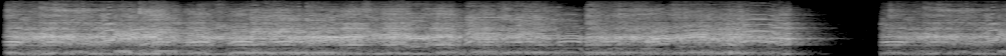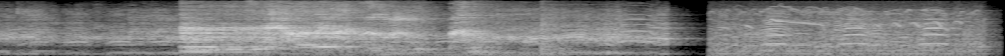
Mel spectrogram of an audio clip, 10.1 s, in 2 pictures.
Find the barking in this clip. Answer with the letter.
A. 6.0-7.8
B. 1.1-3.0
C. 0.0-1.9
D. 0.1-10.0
A.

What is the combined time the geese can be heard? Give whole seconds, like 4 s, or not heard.
10 s.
